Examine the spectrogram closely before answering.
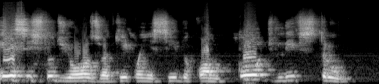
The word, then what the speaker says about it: Claude: estudioso aqui conhecido como Cloud livest é escrito Cloud mas a pronúncia é clou CL Liv TRS ele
